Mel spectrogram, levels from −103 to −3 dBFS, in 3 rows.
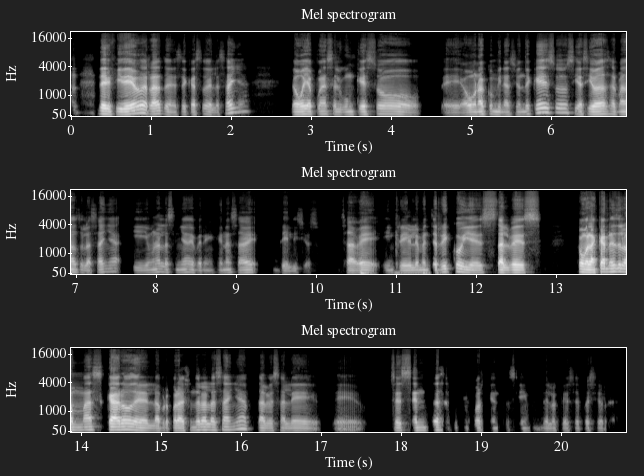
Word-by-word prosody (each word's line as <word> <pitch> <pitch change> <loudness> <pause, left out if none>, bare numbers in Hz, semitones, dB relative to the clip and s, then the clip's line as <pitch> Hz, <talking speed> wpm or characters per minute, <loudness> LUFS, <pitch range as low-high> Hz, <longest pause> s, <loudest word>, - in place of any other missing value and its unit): ¿verdad? - - -24 0.2
De 130 -2 +7
fideos, 125 +6 +6
¿verdad? 135 -5 +4
En 110 - -7
este 120 +4 -13
caso 110 - -8
de - - -5
lasaña. 205 - -5 0.5
Luego 120 +1 +2
ya 125 -1 +2
pones 125 -1 -7
algún 115 0 -11
queso, 120 -3 -4 0.3
eh, 100 - -14
o - - -2
una 115 +2 0
combinación 115 -3 -11
de 125 +2 -10
quesos, 195 -1 -2
y - - -7
así - - -5
vas 125 +1 +4
armando 120 0 -5
tu 115 - -18
lasaña, 135 +7 -11
y 110 0 -18
una 120 +3 -11
lasaña 120 0 -14
de 120 - -11
berenjena 105 +2 -18
sabe 115 0 -9 0.2
delicioso. 95 - -21 0.2
Sabe 105 +2 -4
increíblemente 105 +1 -7
rico 135 +2 -1
y 115 - 0
es 105 -1 -5
tal 110 - +5
vez, 115 -1 +2 0.4
como 130 -2 +7
la 120 0 +9
carne, 140 +2 +6
es 150 - +2
de 155 - +2
lo 135 -2 +3
más 135 +2 -4
caro 140 +1 +7
de 120 -3 +2
la 105 -1 -5
preparación 110 +2 -2
de 130 - -1
la 135 - +1
lasaña, 140 +7 -6
tal 115 -1 -6
vez 110 - -13
sale, 105 -1 -10 0.2
eh, - - -18 0.4
60, 120 +2 -7
70%, - - -17
sí, 100 - -25
de 100 - -22
lo 100 - -18
que - - -21
es - - -25
el - - -20
precio - - -20
real. - - -36
120 Hz, 195 wpm, -23 LUFS, 110-130 Hz, 0.5 s, la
